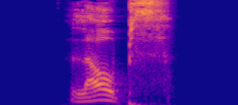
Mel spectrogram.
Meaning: genitive singular of Laub
- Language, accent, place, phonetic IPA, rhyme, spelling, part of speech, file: German, Germany, Berlin, [laʊ̯ps], -aʊ̯ps, Laubs, noun, De-Laubs.ogg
